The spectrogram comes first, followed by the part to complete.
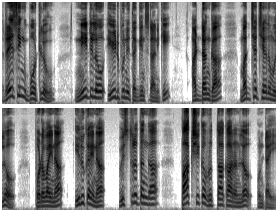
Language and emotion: Telugu, neutral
